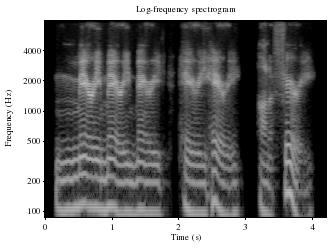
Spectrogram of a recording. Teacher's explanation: for a huge percentage of the American population, the same vowel is used in all those words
